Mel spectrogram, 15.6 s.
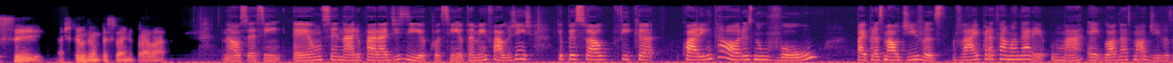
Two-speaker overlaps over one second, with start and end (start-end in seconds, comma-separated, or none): none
